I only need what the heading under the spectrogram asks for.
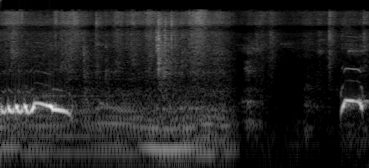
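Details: Male spotted dove calling as a lure for other birds to sing: one trilled coo sliding into a descending note, then quiet room noise and the start of another coo.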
